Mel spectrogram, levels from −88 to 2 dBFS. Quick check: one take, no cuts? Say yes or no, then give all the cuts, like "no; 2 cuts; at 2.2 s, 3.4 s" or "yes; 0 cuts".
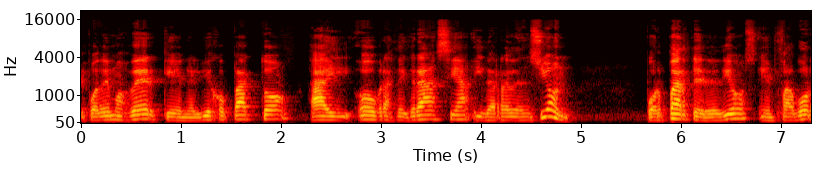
no; 1 cut; at 2.2 s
